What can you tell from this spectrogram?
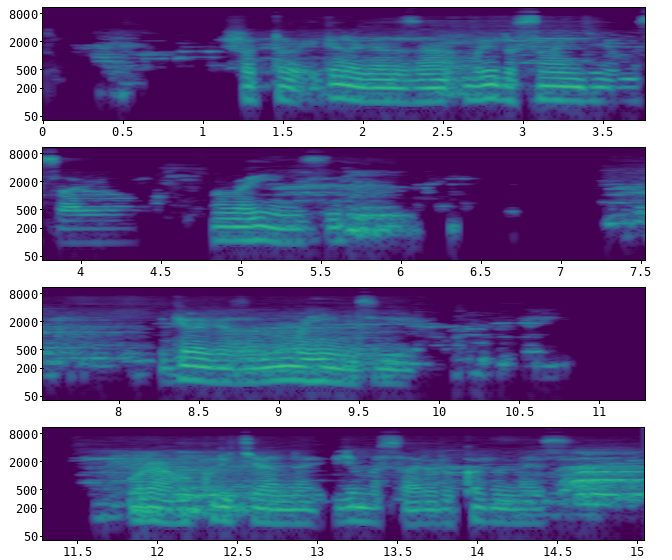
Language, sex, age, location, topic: Kinyarwanda, male, 18-24, Nyagatare, agriculture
